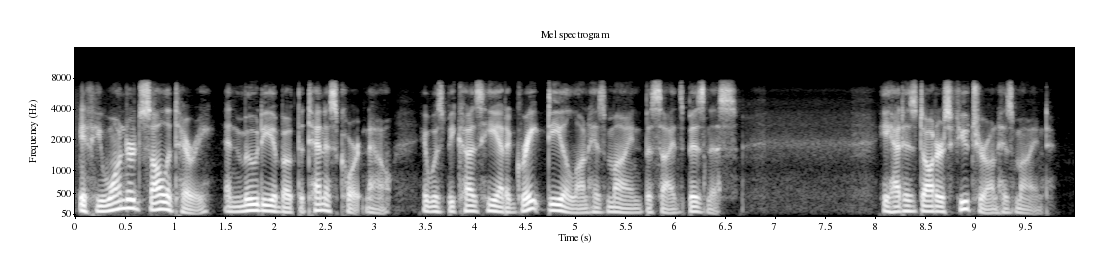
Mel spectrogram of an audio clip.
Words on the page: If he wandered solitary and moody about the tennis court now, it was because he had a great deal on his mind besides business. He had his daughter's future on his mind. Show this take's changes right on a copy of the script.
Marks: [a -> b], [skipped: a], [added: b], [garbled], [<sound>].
If he wandered solitary and moody about the tennis court now, it was because he had a great deal on his mind besides business. He had his daughter's future on his mind.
